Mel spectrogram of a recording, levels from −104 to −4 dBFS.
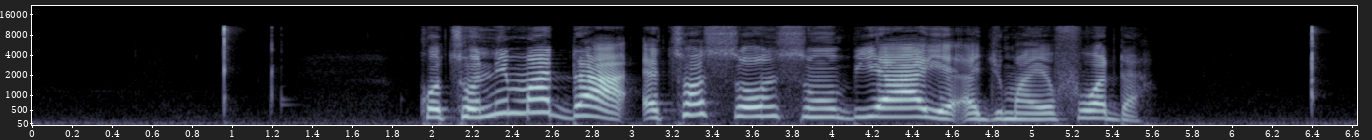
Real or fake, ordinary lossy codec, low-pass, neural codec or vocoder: real; none; 10.8 kHz; none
